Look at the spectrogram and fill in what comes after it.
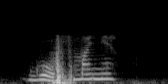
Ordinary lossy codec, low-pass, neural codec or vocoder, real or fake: AAC, 16 kbps; 7.2 kHz; vocoder, 44.1 kHz, 80 mel bands, Vocos; fake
